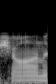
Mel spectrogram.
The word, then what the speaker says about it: Sean: Sean, it's spelled the correct way, S-E-A-N, last name M-U-Z-Y-D-L-A.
